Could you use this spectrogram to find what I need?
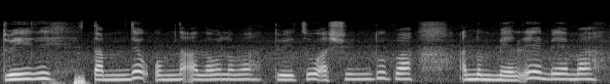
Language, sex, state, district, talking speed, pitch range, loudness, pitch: Mizo, female, Mizoram, Aizawl, 185 wpm, 220-250 Hz, -15 LUFS, 235 Hz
